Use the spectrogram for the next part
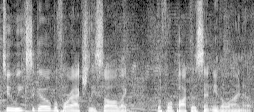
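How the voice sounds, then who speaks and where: A man's voice: mid-range voice, lively intonation, fast talker. A man interviewing a band, enthusiastic and rambling with many fillers. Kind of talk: casual chat. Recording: loud bar with live music and crowd.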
